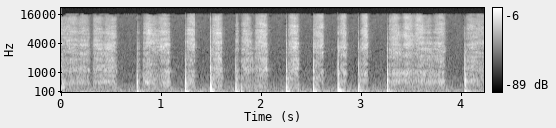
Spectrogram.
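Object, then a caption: Small printed cardboard box. Long painted nails tap and scratch a small, hollow, printed cardboard Nature's Bakery oatmeal crumble box held in both hands close to the mic. About a dozen sharp, hollow taps land at an uneven pace over a steady scratchy rustle.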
